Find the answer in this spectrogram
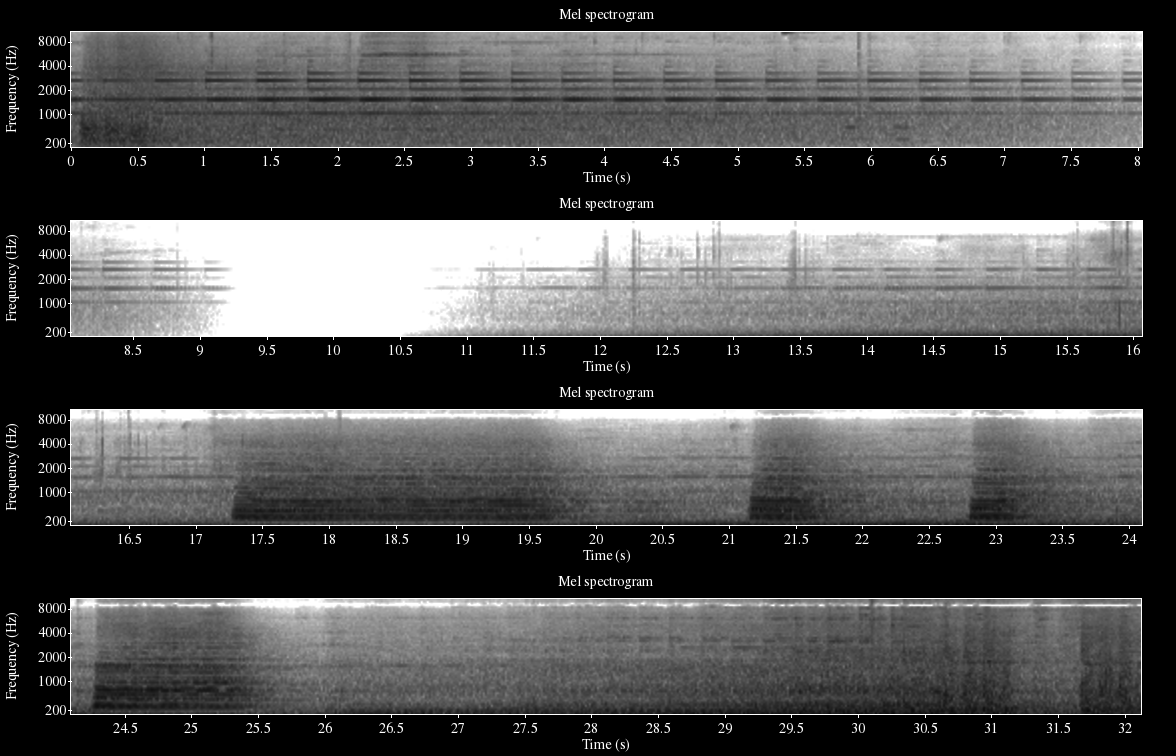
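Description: A passing freight train's rumble fades out, then a silent gap. A BNSF diesel locomotive approaches with its engine drone building, sounds its horn in four blasts (a long one, two short, then a longer one), and passes close by.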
